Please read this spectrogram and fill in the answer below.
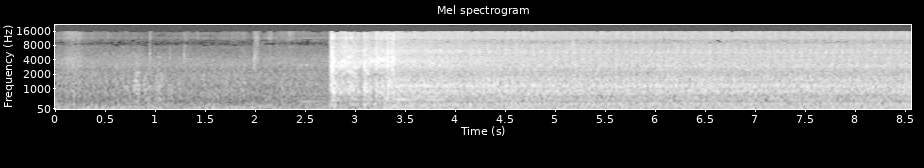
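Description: A Mercedes Sprinter's three-litre diesel engine cranked and starting about three seconds in, catching at once with a short burst, then settling into a steady idle.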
